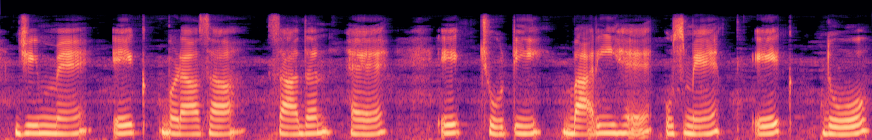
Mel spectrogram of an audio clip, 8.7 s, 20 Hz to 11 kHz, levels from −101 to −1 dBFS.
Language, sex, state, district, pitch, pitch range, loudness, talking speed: Hindi, female, Gujarat, Gandhinagar, 185 Hz, 175-200 Hz, -15 LUFS, 95 wpm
